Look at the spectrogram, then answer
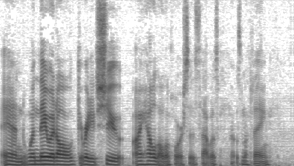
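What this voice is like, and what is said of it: Slight country accent. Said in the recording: “she had a little accent when she said that was my thing. ... I get a little country.”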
